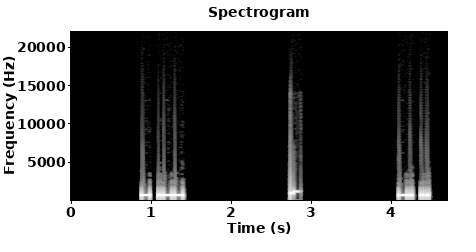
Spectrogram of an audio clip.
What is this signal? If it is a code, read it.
Morse code, heard as a keyed tone, about 36 wpm, 700 Hz. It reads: TW NI
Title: Top Two Letter Combinations in Words 35wpm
